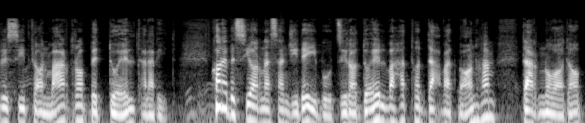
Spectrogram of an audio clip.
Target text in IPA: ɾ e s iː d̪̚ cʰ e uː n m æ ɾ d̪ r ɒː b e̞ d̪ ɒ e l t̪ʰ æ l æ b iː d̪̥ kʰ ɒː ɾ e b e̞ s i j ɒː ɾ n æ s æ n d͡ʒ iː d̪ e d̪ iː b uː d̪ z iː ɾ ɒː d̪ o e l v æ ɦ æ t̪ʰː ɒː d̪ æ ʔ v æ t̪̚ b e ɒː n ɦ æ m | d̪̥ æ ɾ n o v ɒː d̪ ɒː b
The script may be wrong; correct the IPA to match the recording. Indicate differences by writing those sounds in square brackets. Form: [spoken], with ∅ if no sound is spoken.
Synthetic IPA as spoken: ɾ e s iː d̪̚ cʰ e [ɒː] n m æ ɾ d̪ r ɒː b e̞ d̪ [o] e l t̪ʰ æ l æ b iː d̪̥ kʰ ɒː ɾ e b e̞ s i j ɒː ɾ n æ s æ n d͡ʒ iː d̪ e [∅] iː b uː d̪ z iː ɾ ɒː d̪ o e l v æ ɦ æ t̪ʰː ɒː d̪ æ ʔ v æ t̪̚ b e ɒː n ɦ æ m | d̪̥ æ ɾ n o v ɒː d̪ ɒː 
